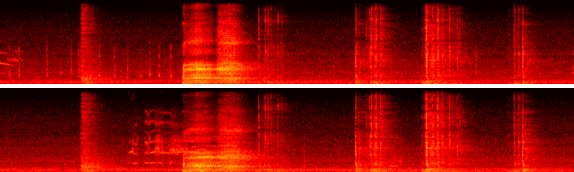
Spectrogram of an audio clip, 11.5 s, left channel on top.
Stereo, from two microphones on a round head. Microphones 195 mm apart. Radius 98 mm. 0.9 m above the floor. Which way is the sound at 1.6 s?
15° left (ahead or behind).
